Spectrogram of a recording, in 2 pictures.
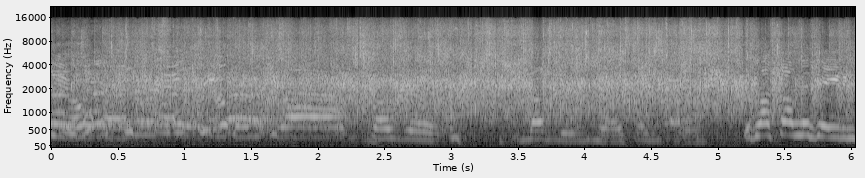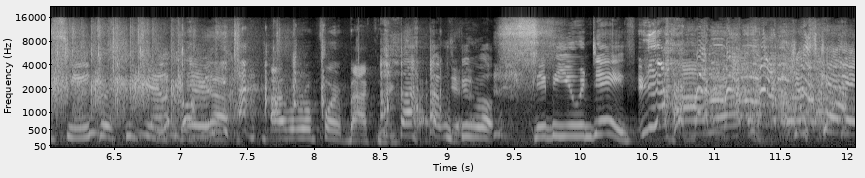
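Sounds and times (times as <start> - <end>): audience applauding: 0.0 - 7.8
audience laughter: 10.5 - 12.0.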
